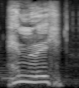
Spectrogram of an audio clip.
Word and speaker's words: Henrikh: now called targaryen and if you're saying it in his native armenian he's called henrikh and let's end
